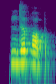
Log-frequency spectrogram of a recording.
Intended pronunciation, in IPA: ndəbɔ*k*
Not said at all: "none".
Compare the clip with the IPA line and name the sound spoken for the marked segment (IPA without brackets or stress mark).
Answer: p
